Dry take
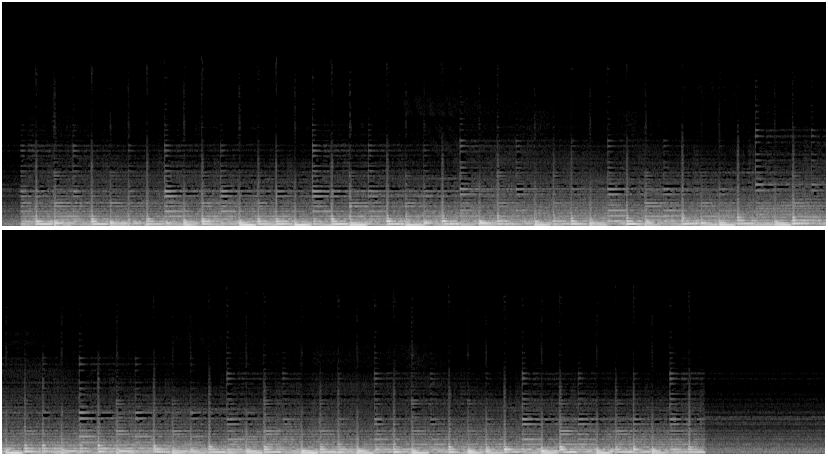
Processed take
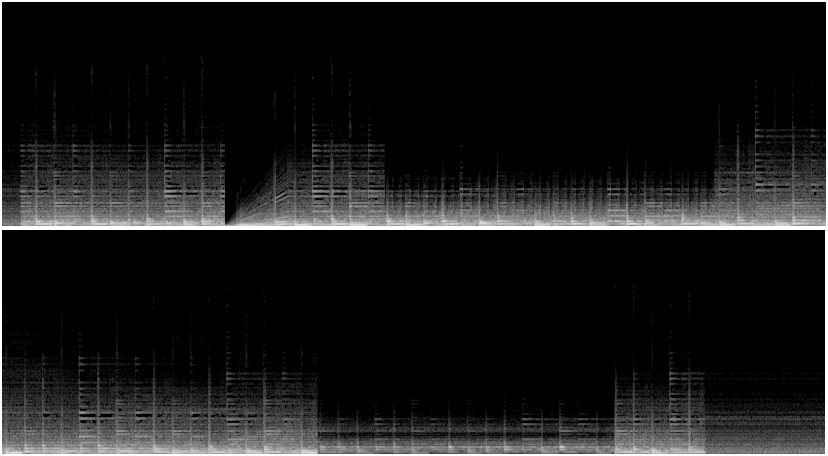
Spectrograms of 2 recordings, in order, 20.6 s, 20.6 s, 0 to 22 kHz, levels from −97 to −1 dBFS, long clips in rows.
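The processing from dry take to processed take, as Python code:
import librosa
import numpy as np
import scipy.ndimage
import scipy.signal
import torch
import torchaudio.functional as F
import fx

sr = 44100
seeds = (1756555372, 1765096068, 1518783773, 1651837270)

y = fx.filter_lfo_lowpass(x, sr, shape='saw_up', hz=9.2, low_hz=940.0, high_hz=2200.0, q=0.9, at=(4.78, 8.91))
y = fx.vowel_filter(y, sr, vowel='a', at=(14.24, 17.96))
y = fx.edit(y, sr, fx.tape_start(start_s=2.78, length_s=0.8), tone=tone)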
